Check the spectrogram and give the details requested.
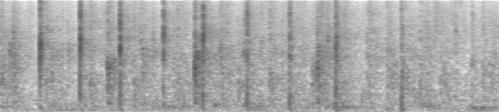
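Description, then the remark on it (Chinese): A church audience applauds after an encouraging testimony, giving applause to the Heavenly Father: a loose scatter of sharp handclaps in an irregular rhythm, fairly quiet and sparse rather than a dense roar, with no voices over it. “所以我每次讲到这些这么激励的见证的时候，我都鼓励你啦，一起给你掌声，天父爸爸先啦。”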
